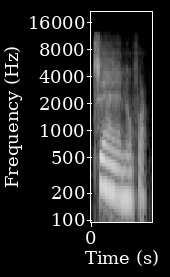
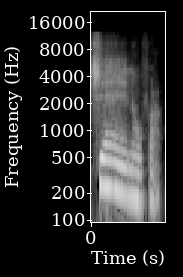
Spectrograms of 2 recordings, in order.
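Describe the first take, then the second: No difference in how they are said.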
